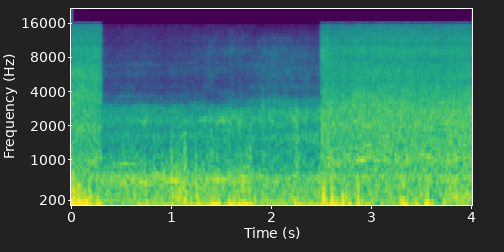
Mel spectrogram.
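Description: Pool fountains and water jets splashing, with wind buffeting the microphone in an uneven rumble.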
